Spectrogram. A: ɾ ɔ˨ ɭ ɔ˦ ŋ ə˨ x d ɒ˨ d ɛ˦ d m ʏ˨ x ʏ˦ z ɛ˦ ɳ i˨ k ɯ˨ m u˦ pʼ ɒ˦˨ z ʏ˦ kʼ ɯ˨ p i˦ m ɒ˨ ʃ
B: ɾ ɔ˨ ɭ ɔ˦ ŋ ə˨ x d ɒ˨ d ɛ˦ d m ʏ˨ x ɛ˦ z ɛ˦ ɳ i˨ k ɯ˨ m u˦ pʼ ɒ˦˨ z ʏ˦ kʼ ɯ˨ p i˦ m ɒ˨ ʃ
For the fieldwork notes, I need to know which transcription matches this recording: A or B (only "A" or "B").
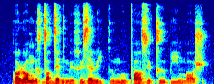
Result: A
